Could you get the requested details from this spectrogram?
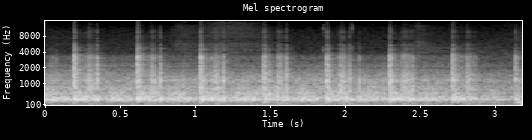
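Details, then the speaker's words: Fetal heartbeat heard during second ultrasound in pregnancy: rapid, regular whooshing beat about 143 per minute over steady machine hum. "I was able to attach it and you could hear the baby's heartbeat and see it in the ultrasound video so I'll put that in here"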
